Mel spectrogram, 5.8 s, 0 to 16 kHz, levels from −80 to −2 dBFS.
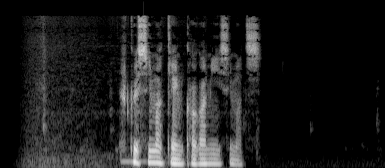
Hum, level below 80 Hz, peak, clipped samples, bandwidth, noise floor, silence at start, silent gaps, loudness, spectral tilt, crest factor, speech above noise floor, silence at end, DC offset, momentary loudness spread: none; -44 dBFS; 0 dBFS; under 0.1%; 11.5 kHz; -72 dBFS; 0.6 s; none; -17 LUFS; -4 dB/octave; 20 dB; 56 dB; 1.9 s; under 0.1%; 14 LU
